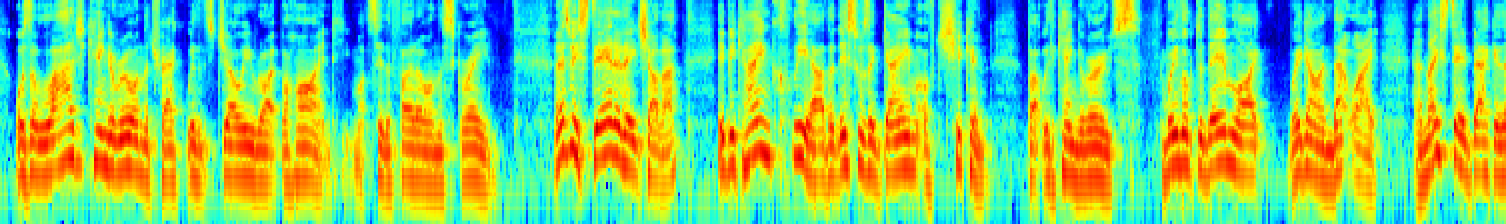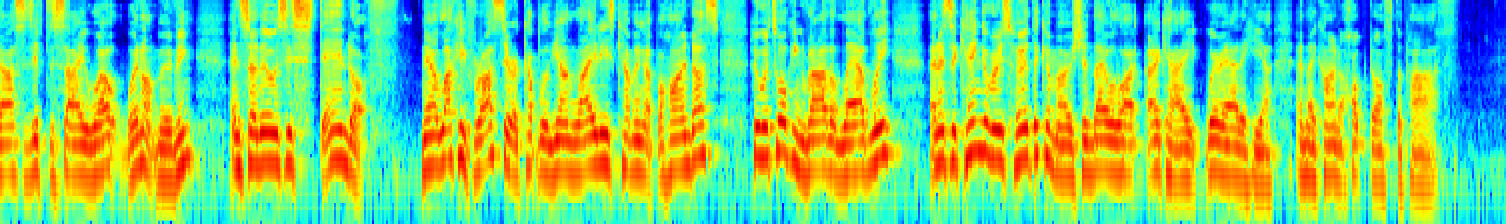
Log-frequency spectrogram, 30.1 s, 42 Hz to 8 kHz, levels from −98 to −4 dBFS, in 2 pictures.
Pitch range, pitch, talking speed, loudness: 130-180 Hz, 150 Hz, 225 wpm, -20 LUFS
